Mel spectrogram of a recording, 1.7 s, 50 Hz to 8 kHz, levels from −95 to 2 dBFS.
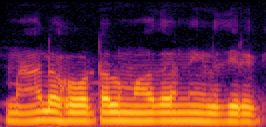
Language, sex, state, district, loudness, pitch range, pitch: Tamil, male, Tamil Nadu, Kanyakumari, -13 LUFS, 145-150 Hz, 150 Hz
